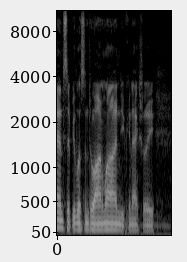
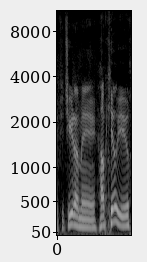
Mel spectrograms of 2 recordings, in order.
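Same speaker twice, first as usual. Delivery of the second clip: mock casual offhand tone, pitched up, serious underneath; 8 semitones higher than usual. Speaker acts out a wife's remark to her partner, mimicking a casual tone. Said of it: "just like casually mention".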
